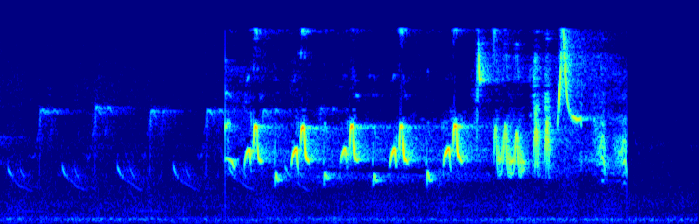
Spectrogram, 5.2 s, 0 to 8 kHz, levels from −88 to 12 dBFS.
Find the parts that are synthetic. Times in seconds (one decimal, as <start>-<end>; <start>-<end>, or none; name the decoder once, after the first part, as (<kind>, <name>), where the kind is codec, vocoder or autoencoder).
none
